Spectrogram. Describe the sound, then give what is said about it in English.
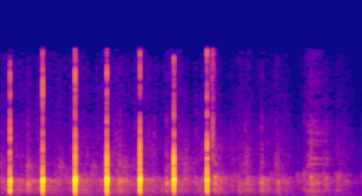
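An audience claps hands to the Lord in a steady, even beat, about seven sharp loud claps, before the rhythm breaks up into softer, scattered clapping that fades out. “Everybody clap your hands to the Lord tonight.”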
